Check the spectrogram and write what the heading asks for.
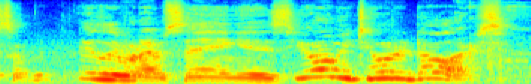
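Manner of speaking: fast, high, loud smug voice; mock German punchline. German explains the bounty to the crowd, fast high mock voice.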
